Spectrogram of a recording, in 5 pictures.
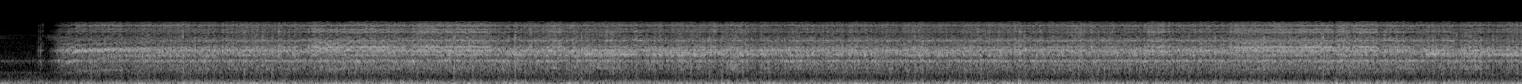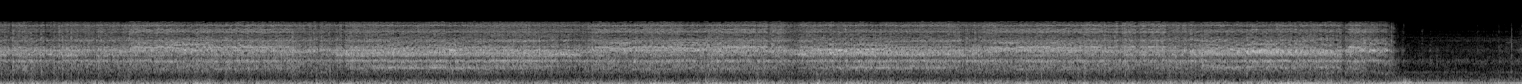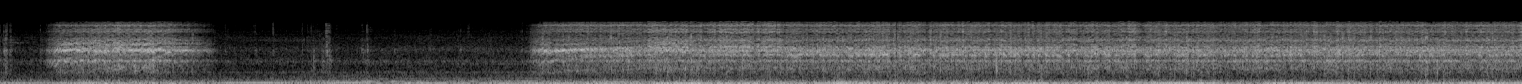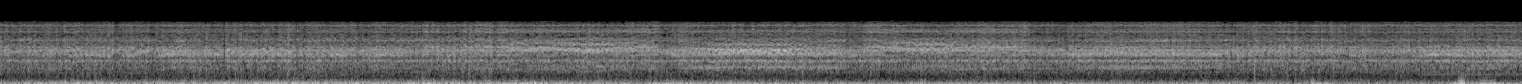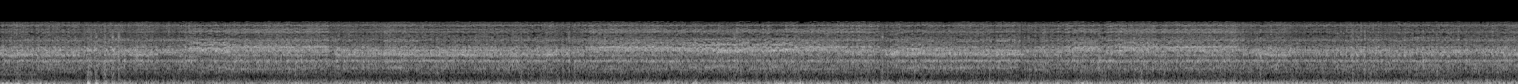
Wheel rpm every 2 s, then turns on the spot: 100, 200, 200, 200, 200, 200, 200, 200, 200, 200, 200, 200, 190, 200, 130, 70, 30, 10, 170, 200, 200, 200, 200, 200, 200, 190, 190, 200, 200, 190, 200, 200, 200, 200, 200, 200, 200, 200.
32-34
